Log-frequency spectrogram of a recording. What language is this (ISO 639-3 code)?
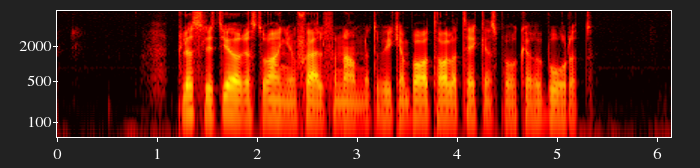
swe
